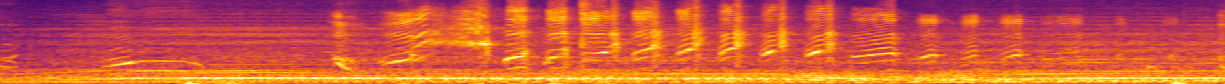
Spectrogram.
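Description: Motorcycle engines running and revving as a rear wheel spins in soft beach sand, the engine note rising shortly after the start, sagging near the end and picking up again. A person laughs over it, over and over, from about two seconds in.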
